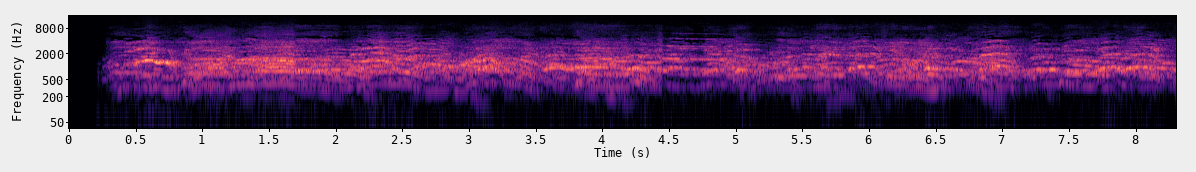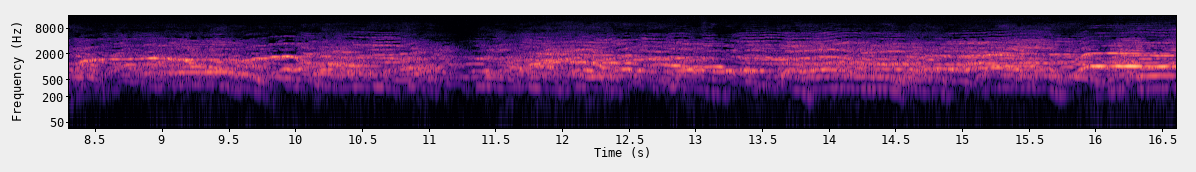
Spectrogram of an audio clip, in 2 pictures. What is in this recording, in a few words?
Crowd screaming "No"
